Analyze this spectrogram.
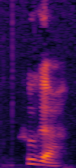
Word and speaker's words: hygge: Before we get started, the Danish have a word that you may have heard about, hygge. It's spelled Hygge, which is a description of cozy.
